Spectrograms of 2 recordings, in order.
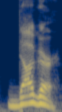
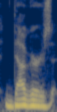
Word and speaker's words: Duggar: Next on the docket, let's talk about Josh Duggar. And for all of those that hate it, that's right, rhymes with hugger, okay?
